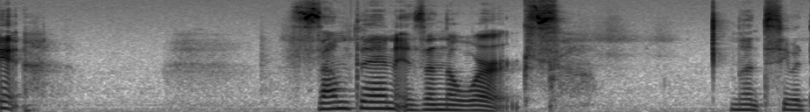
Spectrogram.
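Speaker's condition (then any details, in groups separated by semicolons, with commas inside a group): No condition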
